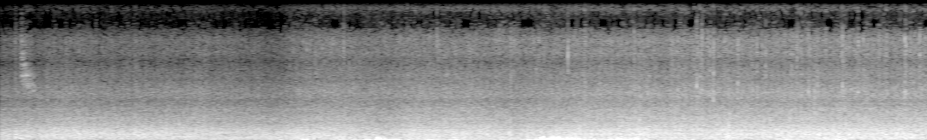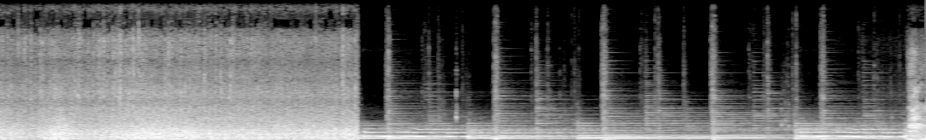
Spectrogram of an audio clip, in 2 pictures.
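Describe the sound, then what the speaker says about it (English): Heavy, steady downpour roaring continuously on a VW California campervan during a storm with strong winds, dense and close, for a long stretch before giving way abruptly to music. "that was just torrential rain that we've just had come out of nowhere"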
